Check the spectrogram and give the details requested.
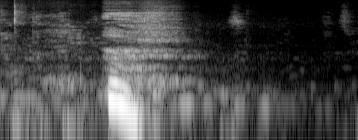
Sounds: Sigh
